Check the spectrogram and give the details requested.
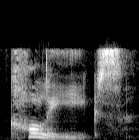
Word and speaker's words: colleagues: So building it back together, remember we're stressing syllable one. Repeat after me, nice and loud. Colleagues.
